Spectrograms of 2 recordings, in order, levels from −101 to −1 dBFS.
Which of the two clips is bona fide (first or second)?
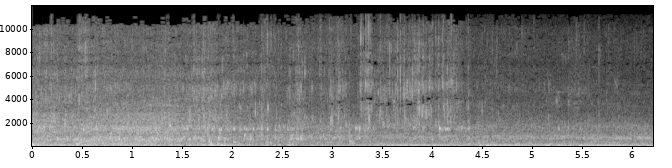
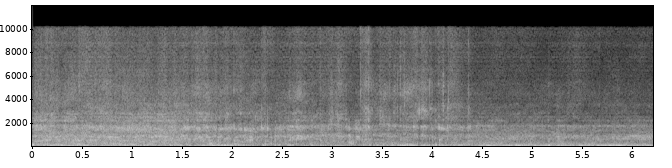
first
